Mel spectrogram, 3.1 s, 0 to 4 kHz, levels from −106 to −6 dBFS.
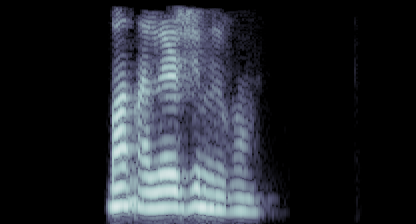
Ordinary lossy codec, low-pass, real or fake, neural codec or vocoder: MP3, 24 kbps; 3.6 kHz; fake; codec, 16 kHz, 4 kbps, X-Codec, HuBERT features, trained on balanced general audio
